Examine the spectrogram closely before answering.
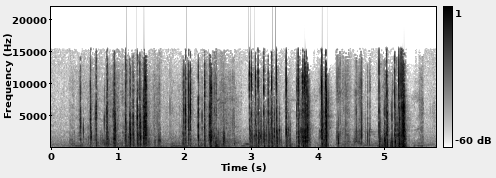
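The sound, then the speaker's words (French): Pages of a rough-draft notebook being flipped quickly, a series of crisp papery riffles and flutters in uneven bursts, with no voices. “C'était le cahier de brouillon que l'on feuillette.”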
